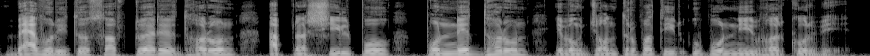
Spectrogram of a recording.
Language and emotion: Bengali, neutral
